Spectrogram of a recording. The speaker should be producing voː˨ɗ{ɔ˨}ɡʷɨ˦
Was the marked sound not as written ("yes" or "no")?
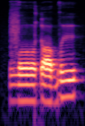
no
